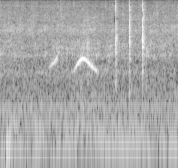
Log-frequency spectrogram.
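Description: Cape parrot indoors giving a single short rising-and-falling whistled call, followed by a few sharp clicks against a low background hum.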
